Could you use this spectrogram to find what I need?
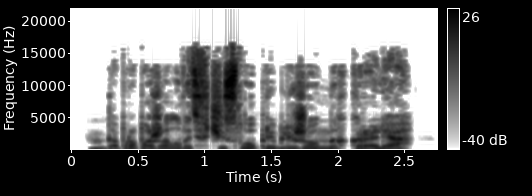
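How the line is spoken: Smirking snort. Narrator (Russian): хмыкнул Шон

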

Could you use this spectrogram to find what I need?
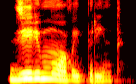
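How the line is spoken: Angry snap. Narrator (Russian): зло бросил Хиллари

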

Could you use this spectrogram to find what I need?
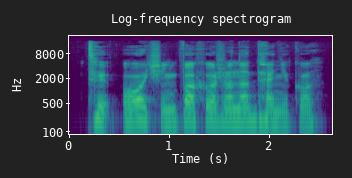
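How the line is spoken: Laughing. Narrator (Russian): засмеялся Ригелус

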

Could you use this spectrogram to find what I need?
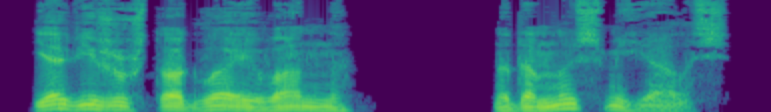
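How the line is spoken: Sad reply. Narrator (Russian): грустно ответил князь

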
